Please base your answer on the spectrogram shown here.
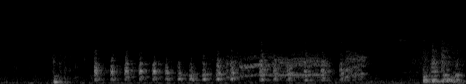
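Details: Coop chickens, a rooster among curious hens, making a steady string of low, rapid clucks for around two seconds, followed by a pause and another burst of clucking.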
